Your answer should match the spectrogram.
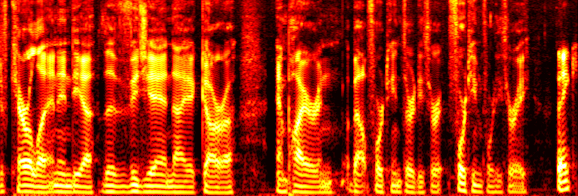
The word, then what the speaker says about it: Vijayanagara: the, and I'm going to butcher this word, Vijayanagra Empire. Vijayanagra. What is now the state of Kerala in India, the Vijayanagara Empire in about 1443.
